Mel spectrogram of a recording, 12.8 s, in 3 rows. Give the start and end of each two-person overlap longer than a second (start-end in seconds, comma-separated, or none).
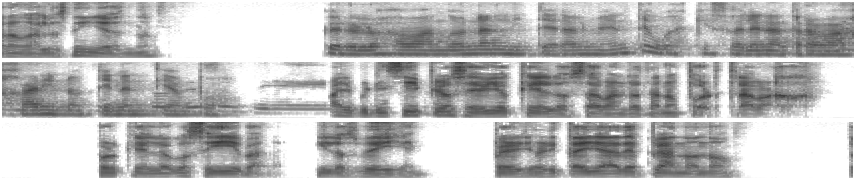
3.9-5.5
